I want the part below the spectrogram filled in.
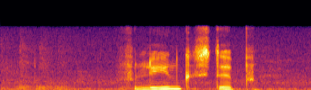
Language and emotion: Russian, neutral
